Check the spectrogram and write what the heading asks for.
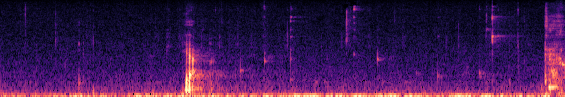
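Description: Sesame oil dripping from a dispenser bottle as a small amount is added: a few faint, sparse, quiet wet ticks and small squishy drops, with a slightly sharper drop near the middle and another at the end.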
